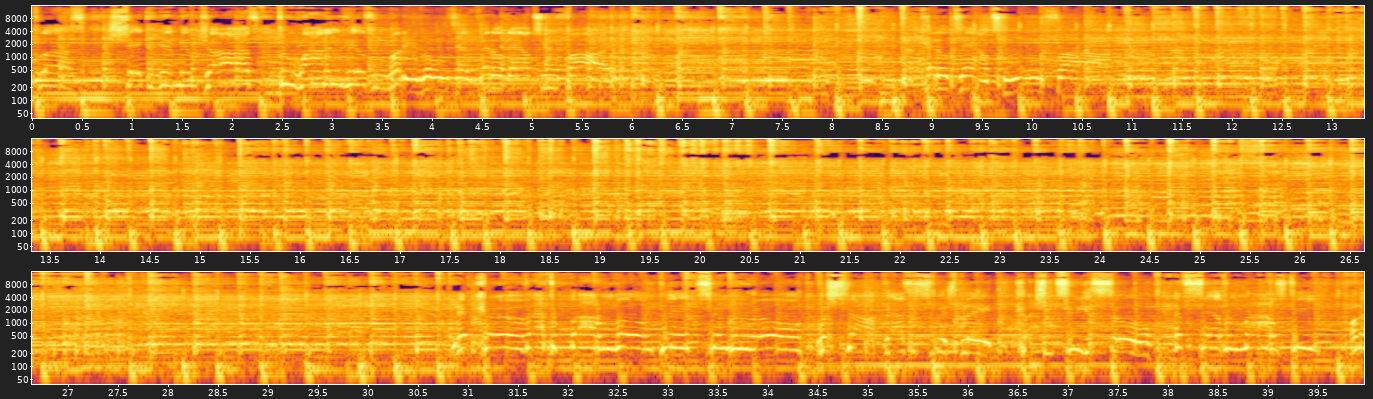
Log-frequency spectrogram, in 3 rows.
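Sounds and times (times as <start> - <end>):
country-rock band playing: 0.0 - 39.9.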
